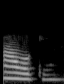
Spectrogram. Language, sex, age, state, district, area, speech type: Tamil, female, 18-30, Tamil Nadu, Erode, rural, conversation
